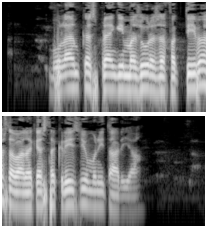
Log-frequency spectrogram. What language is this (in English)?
Catalan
